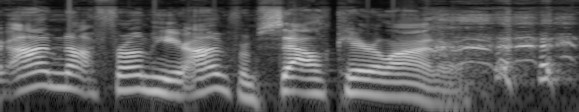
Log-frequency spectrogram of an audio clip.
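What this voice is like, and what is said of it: Exaggerated South Carolina accent. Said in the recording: “let her know how South Carolina I am. So I lay it on thick ... I want to hear the accent.”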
